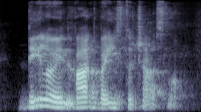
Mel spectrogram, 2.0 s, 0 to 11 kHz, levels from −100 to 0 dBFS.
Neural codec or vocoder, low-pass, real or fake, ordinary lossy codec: vocoder, 22.05 kHz, 80 mel bands, HiFi-GAN; none; fake; none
